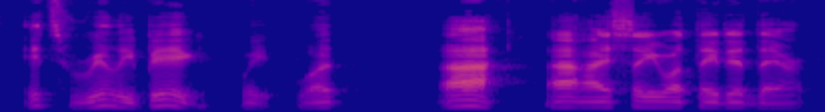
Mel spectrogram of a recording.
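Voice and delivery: ordinary delivery, nothing marked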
